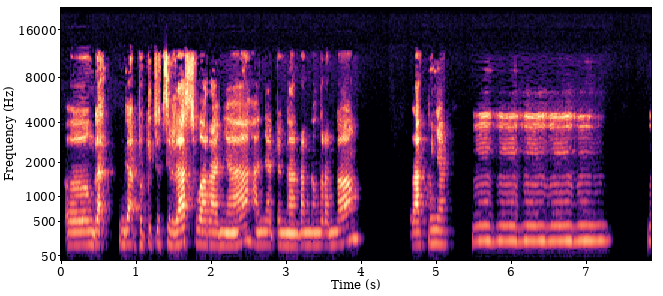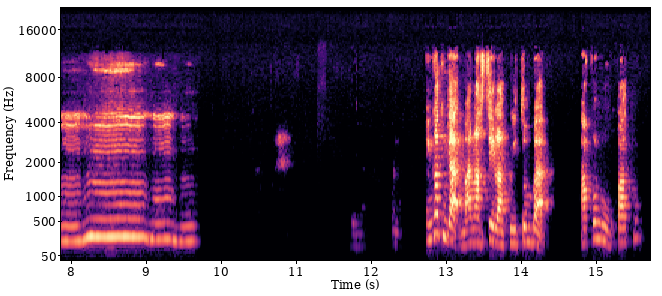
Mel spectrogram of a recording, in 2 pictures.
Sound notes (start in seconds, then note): 7.8 humming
